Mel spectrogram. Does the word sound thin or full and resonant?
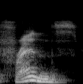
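resonant. It sounds fuller, with more chest vibration. The speaker calls it right. "You hear the more vibration"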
